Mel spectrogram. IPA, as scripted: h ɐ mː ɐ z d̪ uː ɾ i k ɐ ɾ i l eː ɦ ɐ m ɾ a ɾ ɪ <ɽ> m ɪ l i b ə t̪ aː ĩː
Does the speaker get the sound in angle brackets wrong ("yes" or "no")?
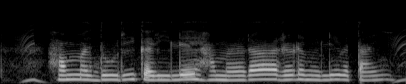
no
